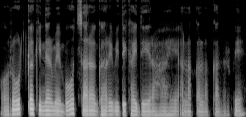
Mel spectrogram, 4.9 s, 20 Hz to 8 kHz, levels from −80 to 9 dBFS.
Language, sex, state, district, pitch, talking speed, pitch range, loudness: Hindi, male, Arunachal Pradesh, Longding, 95 Hz, 195 wpm, 90-100 Hz, -20 LUFS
